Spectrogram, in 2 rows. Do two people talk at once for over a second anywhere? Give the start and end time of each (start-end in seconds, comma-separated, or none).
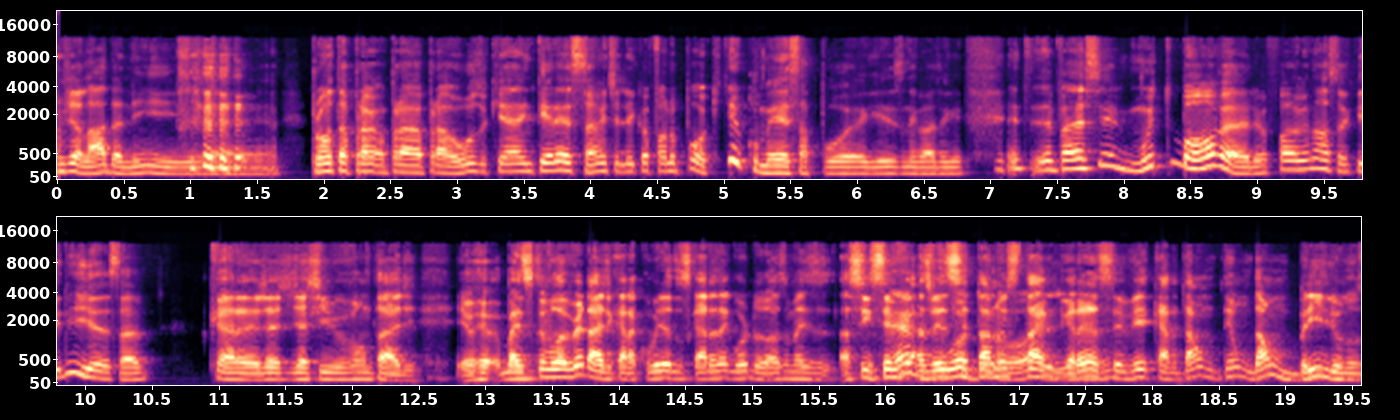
16.0-17.7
